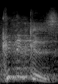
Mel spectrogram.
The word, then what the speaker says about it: knickers: Why would a K be silent? Knickers.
